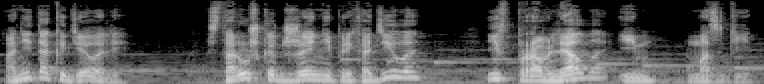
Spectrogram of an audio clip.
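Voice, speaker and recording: Male narrator, audiobook, mid-pitched, measured reading, faint music behind. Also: sing-song. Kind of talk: scripted narration.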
